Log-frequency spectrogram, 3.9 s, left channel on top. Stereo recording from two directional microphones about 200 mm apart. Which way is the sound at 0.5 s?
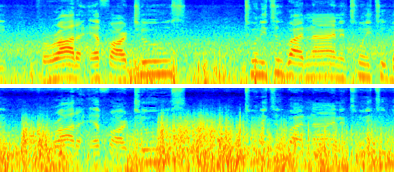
20° left (ahead or behind).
